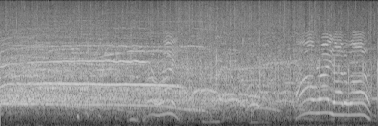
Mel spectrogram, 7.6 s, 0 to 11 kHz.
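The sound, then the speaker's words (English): The audience of CBC Radio 1's The Debaters applauds loudly and steadily for several seconds for debaters Ron Sparks and Leonard Chan, with cheers and whoops rising over the dense clapping throughout. “Big hand for Ron Sparks and the one and only Leonard Chan, everybody.”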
